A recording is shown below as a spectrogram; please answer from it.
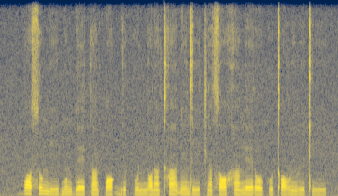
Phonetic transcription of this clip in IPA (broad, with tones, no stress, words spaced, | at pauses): bɔ˦˨su˦ŋiː˨ bũ˨ɡ͡beː˨ kã˨k͡pɔ˨˦ɡ͡bi˨ kʷɪ˨ɲɔ˨ɾã˨ kʰã˦˨ɗĩ˨˦diː˨t͡ʃã˨ sɔ˦hã˦ŋeː˦ ɾoː˦kʷi˦kʼɔ˦ βĩ˨βi˦˨kʼiː˨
